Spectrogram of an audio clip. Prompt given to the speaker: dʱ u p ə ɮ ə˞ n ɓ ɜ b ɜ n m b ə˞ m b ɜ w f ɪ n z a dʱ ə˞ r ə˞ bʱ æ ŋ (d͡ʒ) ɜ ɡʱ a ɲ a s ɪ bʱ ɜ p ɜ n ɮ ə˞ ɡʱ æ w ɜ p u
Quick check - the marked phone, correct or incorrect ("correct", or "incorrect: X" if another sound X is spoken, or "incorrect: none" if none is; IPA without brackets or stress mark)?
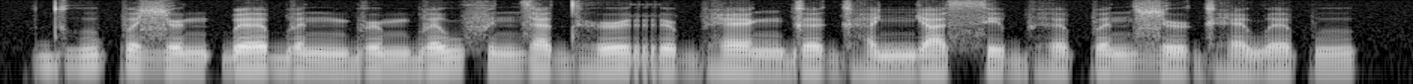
incorrect: ɡ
